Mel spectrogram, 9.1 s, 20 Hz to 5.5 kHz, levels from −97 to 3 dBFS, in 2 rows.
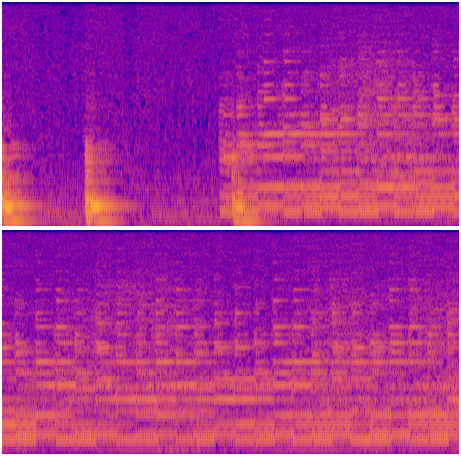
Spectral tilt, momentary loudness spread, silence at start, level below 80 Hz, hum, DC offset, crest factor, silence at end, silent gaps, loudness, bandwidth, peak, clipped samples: -8.5 dB/octave; 17 LU; 0 s; -44 dBFS; none; under 0.1%; 18 dB; 0 s; none; -31 LUFS; 5.4 kHz; -12 dBFS; under 0.1%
